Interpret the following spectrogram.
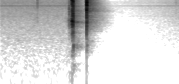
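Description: IEK arc fault detection device tripping with two sharp clicks in quick succession, about a second in, as its switch mechanism snaps off in response to a simulated arc fault from a test plug.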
